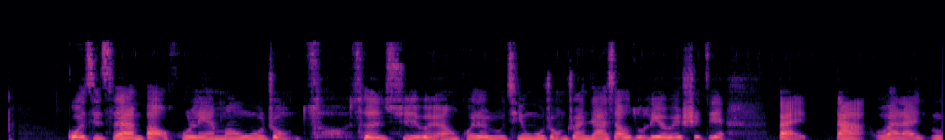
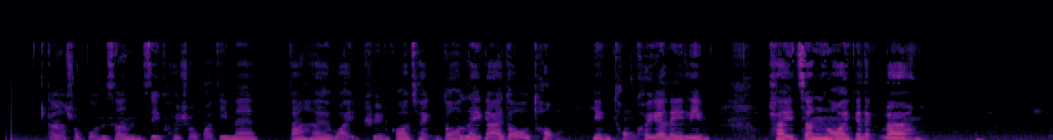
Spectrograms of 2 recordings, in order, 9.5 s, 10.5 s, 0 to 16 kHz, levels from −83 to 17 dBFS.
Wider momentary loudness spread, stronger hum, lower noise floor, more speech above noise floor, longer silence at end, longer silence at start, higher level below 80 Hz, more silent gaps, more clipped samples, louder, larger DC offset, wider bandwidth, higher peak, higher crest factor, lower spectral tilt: second, 9 LU vs 16 LU; neither; about the same, -68 dBFS vs -67 dBFS; first, 46 dB vs 27 dB; second, 0.05 s vs 0.35 s; about the same, 0.1 s vs 0.1 s; about the same, -76 dBFS vs -74 dBFS; neither; neither; first, -22 LUFS vs -40 LUFS; neither; about the same, 11.5 kHz vs 11.5 kHz; first, -4 dBFS vs -22 dBFS; about the same, 18 dB vs 20 dB; about the same, -4.5 dB/octave vs -4.5 dB/octave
